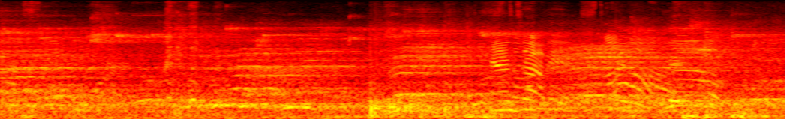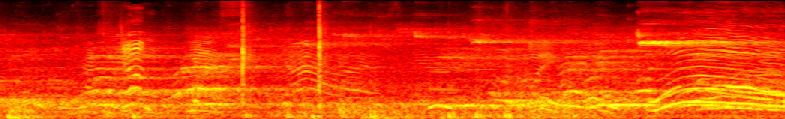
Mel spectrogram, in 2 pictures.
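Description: Sounds of a basketball game in a large gym: players and spectators calling out over the bounce of the ball on the court, with two sharp knocks about seven seconds in.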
